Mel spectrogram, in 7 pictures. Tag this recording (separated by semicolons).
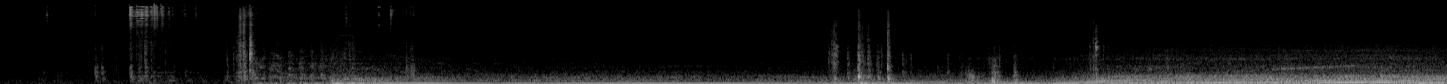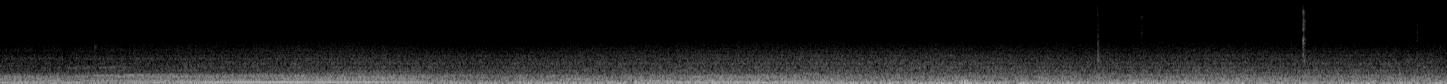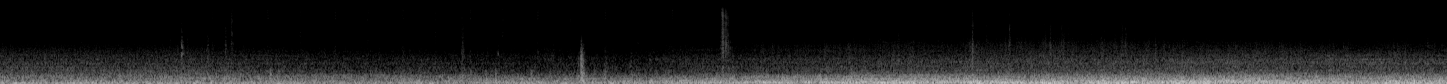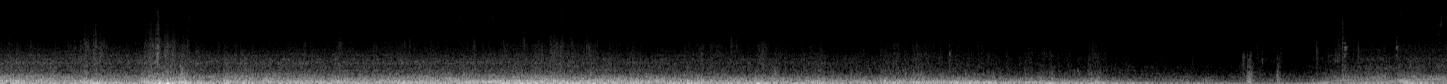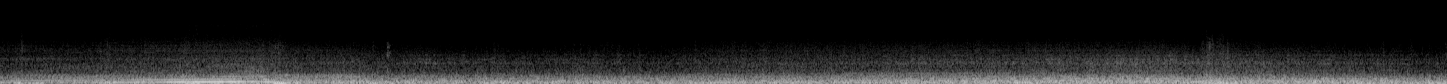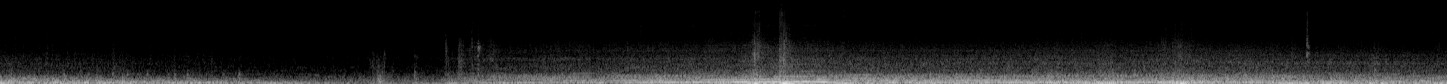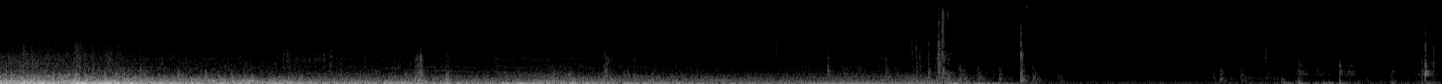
inside; bumpy; interior; nasty; rigid; crappy; sound; accelerating; car; binaural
